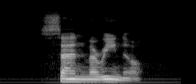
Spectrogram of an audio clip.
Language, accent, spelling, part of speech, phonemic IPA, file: English, US, San Marino, proper noun, /ˌsæn məˈɹi.noʊ/, En-us-San Marino.ogg
- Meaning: 1. A landlocked microstate in Southern Europe, located within the borders of Italy. Official name: Republic of San Marino 2. The capital city of San Marino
